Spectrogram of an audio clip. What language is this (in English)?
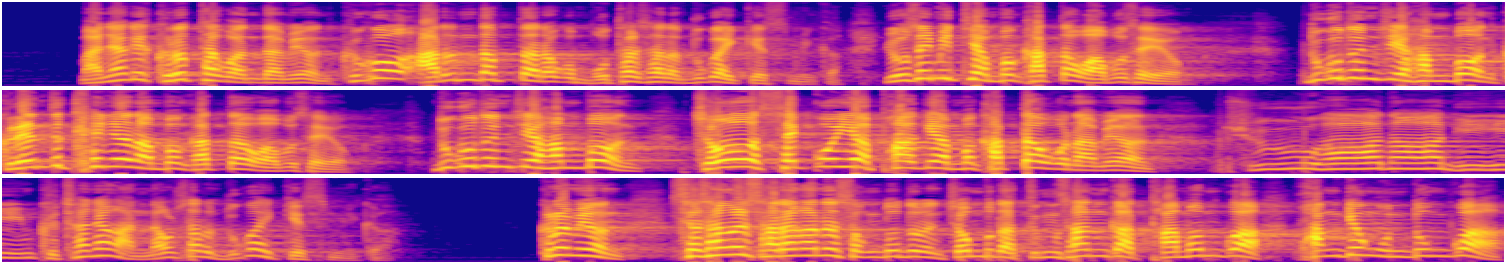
Korean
